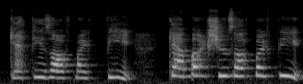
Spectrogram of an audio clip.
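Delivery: lightly high, pleading voice; mock pained plea. Exhausted runner at the finish, lightly high plea. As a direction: beg to get the shoes off. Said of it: "I was like".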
